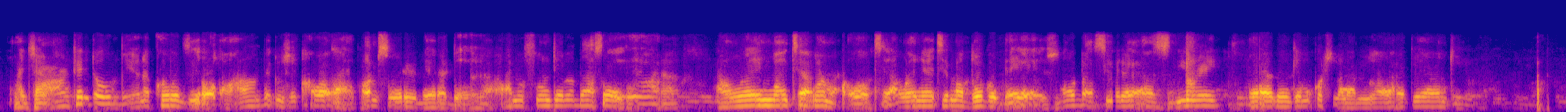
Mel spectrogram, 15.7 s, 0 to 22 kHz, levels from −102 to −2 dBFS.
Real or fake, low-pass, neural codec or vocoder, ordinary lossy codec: fake; 7.2 kHz; codec, 24 kHz, 1.5 kbps, HILCodec; Opus, 32 kbps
